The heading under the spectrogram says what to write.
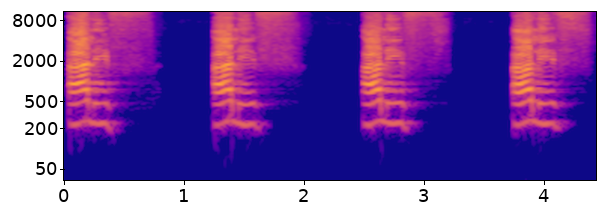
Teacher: এবার দেখেন এই যে আলিফ অক্ষর, প্রথমে আ, শেষে আসতেছে লিফ। আলিফ কোনো টেনে পড়া যাবে না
